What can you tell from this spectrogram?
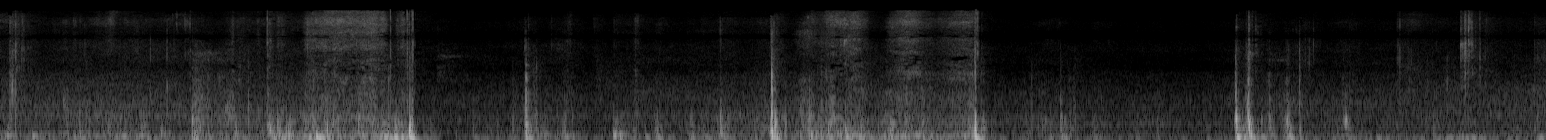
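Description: Handling noise from a camera being moved: rustling and knocks for about two seconds, then a few scattered sharp clicks and knocks.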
